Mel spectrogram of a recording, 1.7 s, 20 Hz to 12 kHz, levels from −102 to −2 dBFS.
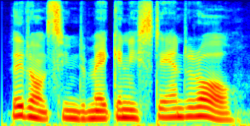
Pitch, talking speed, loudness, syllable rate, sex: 175 Hz, 325 wpm, -16 LUFS, 6.7 syllables/s, female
